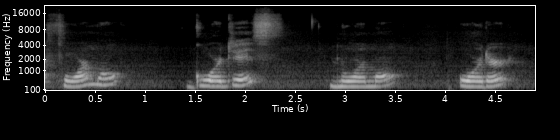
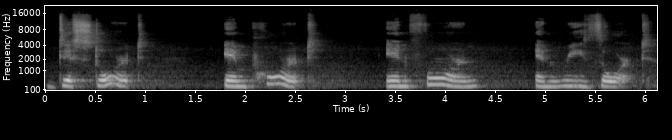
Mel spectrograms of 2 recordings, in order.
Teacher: So those last four words have the stress in the second syllable, okay? The first four words that I said have the accent or stress in the in the first syllable, okay?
